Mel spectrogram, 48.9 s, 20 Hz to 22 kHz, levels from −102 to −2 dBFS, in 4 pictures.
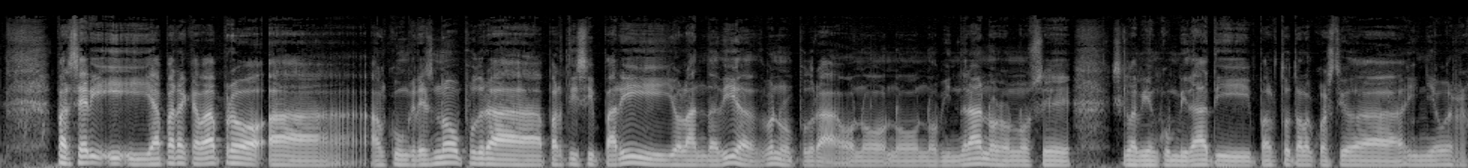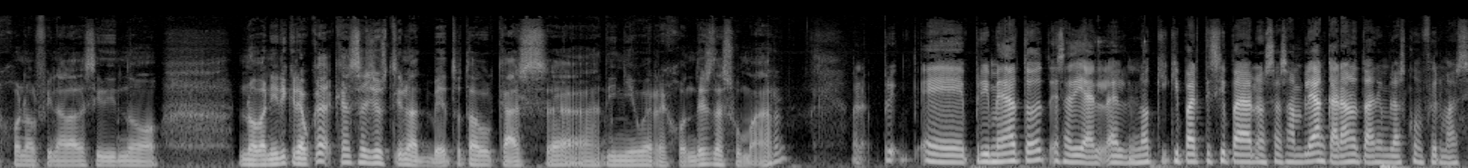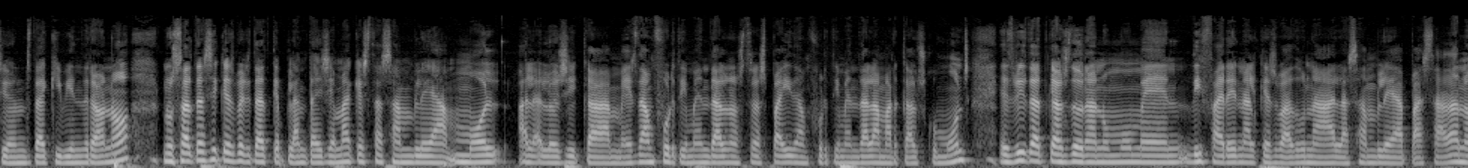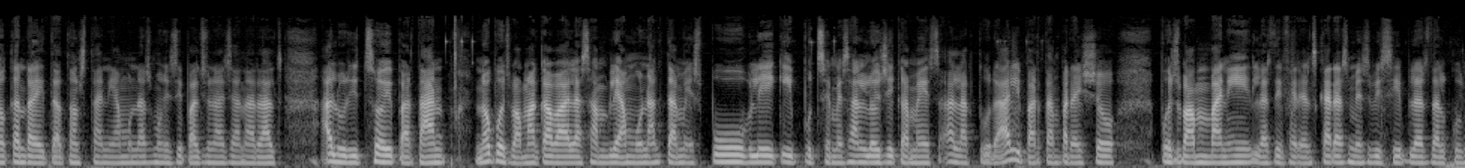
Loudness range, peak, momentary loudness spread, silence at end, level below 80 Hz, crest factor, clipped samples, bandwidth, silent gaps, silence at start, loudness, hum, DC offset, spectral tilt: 6 LU; -10 dBFS; 10 LU; 0 s; -54 dBFS; 22 dB; under 0.1%; 14.5 kHz; none; 0.05 s; -33 LUFS; none; under 0.1%; -6 dB/octave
